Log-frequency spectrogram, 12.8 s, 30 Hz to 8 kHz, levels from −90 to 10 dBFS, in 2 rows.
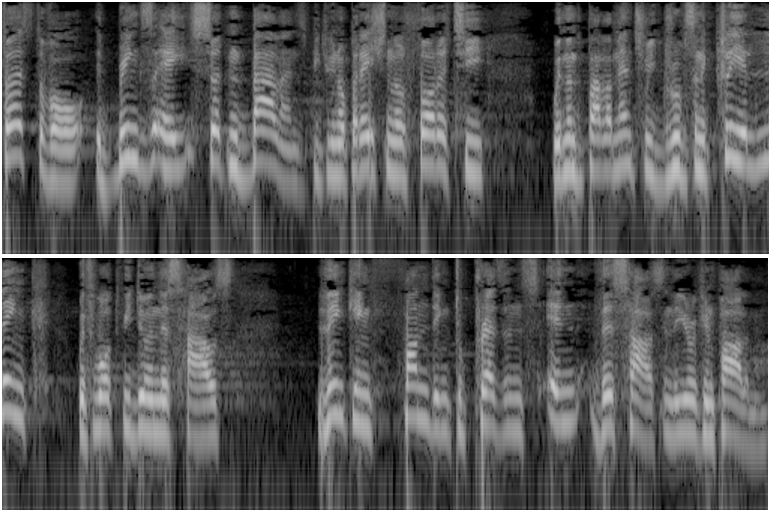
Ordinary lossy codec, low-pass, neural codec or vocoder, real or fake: none; none; none; real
